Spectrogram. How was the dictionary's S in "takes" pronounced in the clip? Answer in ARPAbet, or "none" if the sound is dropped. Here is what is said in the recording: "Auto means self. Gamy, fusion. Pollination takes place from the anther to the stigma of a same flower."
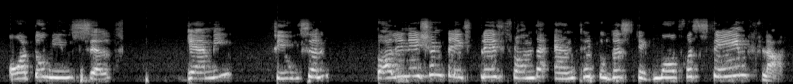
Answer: S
